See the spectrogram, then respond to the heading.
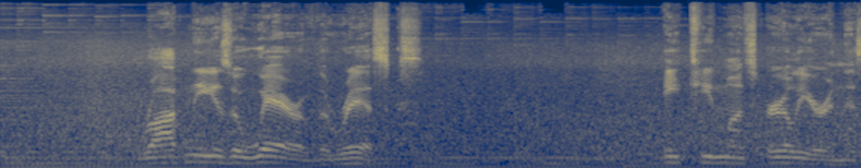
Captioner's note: voiceover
